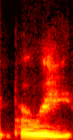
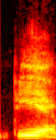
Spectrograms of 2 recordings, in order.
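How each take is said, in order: First: Perry said as PERR-ee, stress on the first syllable; a wrong first try, PERR-ee; mispronounced name. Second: Pierre said pee-AIR, stress on the second syllable; corrected reading of Pierre as pee-AIR; corrected name. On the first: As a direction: read Perry flatly like the common surname, PERR-ee. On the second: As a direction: fix it to Pierre, pee-AIR, with a falling tune. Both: Real, not acted.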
